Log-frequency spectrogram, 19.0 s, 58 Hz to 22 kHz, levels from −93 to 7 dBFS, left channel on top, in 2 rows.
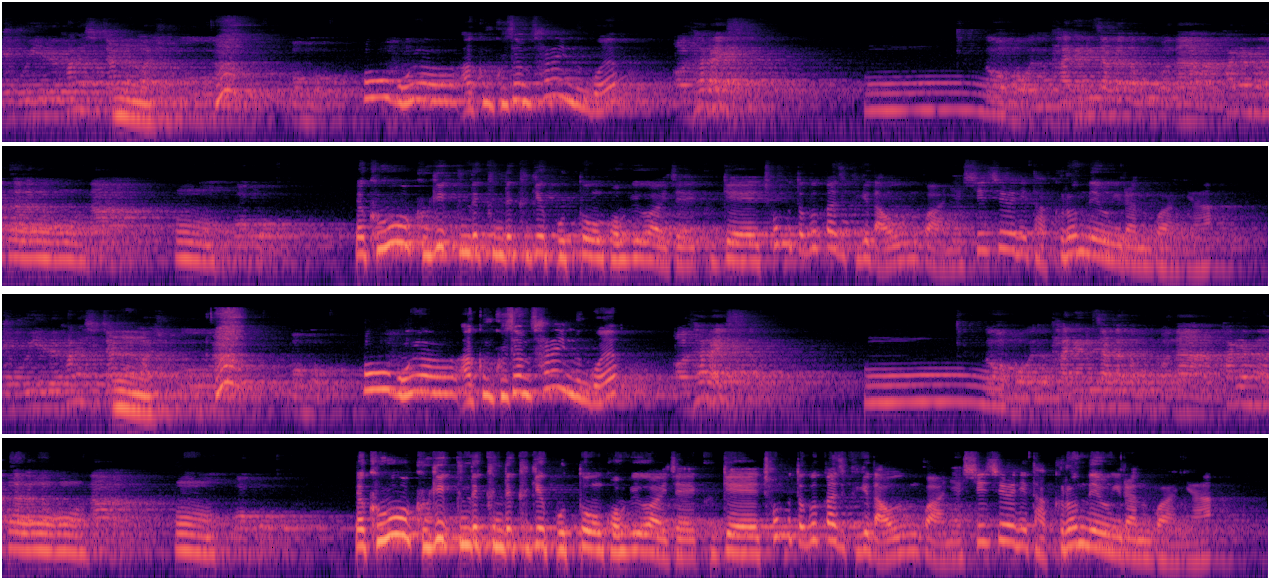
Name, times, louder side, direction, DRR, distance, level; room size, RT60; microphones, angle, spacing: voice 1, 0.0-1.9 2.1-2.4 2.8-3.0 5.0-5.7 7.4-10.5 11.0-11.6, equal, 15° right, -4 dB, 2.8 m, -37 dB
voice 2, 0.8-1.1 1.6-1.9 2.7-4.6 6.5-7.5 9.6-10.2 10.8-11.1 12.2-18.6, right 4 dB, 45° right, 14 dB, 0.5 m, -26 dB
17.5 x 7.8 x 8.0 m, 2.7 s
head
